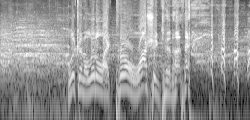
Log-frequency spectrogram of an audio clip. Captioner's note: laughs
